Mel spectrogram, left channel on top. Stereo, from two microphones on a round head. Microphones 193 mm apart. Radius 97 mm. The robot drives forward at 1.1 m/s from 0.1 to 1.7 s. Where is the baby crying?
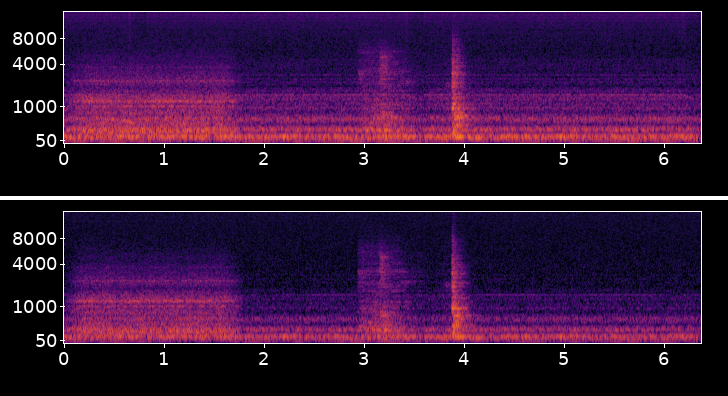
I don't hear a baby crying.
